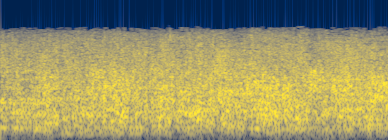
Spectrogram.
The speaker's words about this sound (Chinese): 啊，鼓掌啊！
